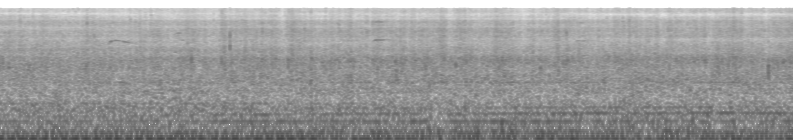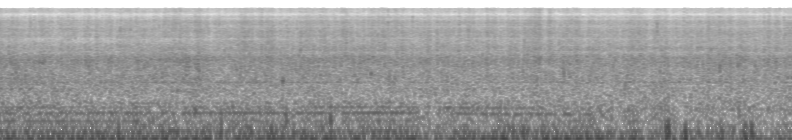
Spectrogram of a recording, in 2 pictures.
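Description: Sailboat motoring under engine power: a steady low engine drone, mixed with wind on the microphone and water washing past the hull.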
